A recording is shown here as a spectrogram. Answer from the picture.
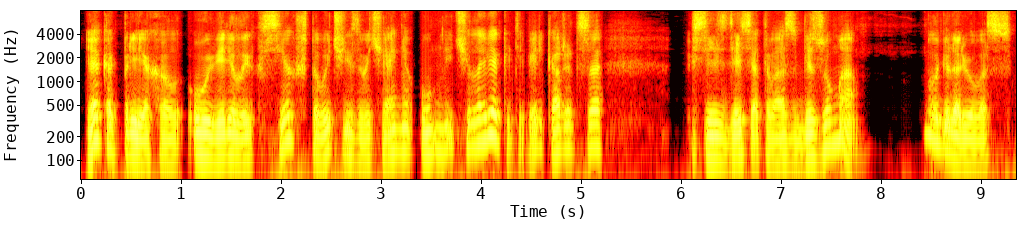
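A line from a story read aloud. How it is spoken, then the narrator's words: Calm reply. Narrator (Russian): спокойно отозвался Петр Степанович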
